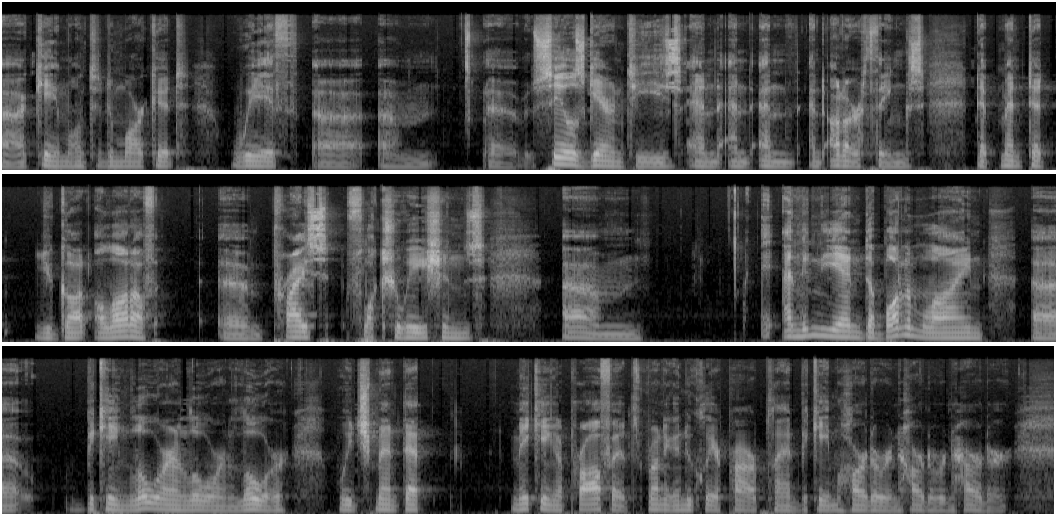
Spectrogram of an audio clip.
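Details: Stuttering in an adult man who says he stutters audibly all the time, with a stutter in which he hangs up between his words.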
